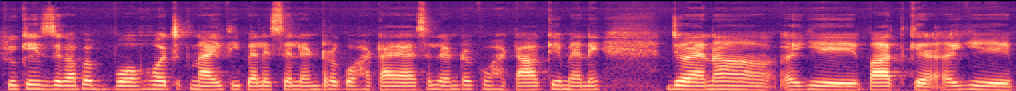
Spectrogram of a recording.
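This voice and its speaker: A slightly hoarse woman giving a chatty, homely voice-over for her home video, addressing viewers politely. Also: low-pitched, flat delivery, moderate pace, dark tone. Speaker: home vlogger. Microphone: voice-over recorded apart from the video.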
